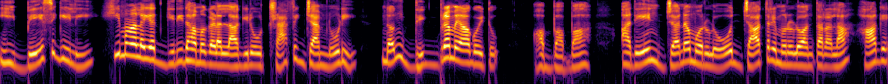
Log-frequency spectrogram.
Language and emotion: Kannada, surprised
